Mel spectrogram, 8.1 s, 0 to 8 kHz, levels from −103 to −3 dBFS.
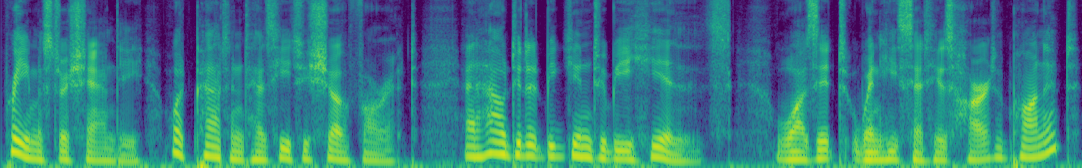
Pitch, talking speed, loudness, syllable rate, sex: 105 Hz, 205 wpm, -18 LUFS, 4.7 syllables/s, male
